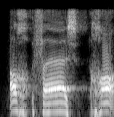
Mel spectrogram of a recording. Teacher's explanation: ইস্তেআলার হরফগুলো তাদের মাখরাজ থেকে উচ্চারণের সময় জিহ্বার গোড়া উপরের দিকে উঠবে, যার ফলে হরফগুলো মোটা হবে।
